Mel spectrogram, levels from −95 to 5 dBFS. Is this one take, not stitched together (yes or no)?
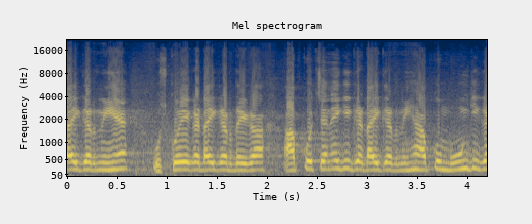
yes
